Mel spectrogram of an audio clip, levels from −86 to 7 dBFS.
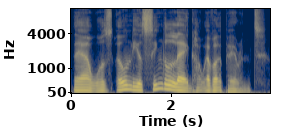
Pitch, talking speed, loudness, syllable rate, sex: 120 Hz, 120 wpm, -17 LUFS, 4.2 syllables/s, male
